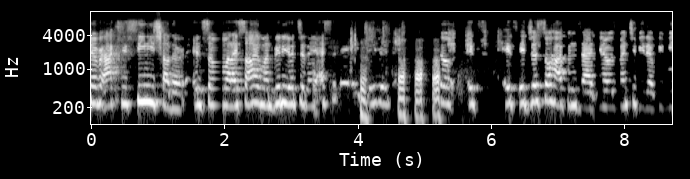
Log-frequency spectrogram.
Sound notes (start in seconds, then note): 4.6 laughing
